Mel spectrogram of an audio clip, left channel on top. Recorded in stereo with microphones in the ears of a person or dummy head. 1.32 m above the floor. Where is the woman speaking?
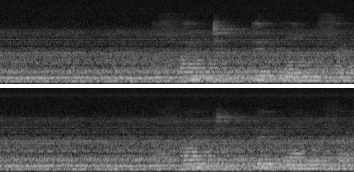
80° left, 6.5 m.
